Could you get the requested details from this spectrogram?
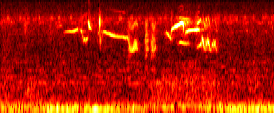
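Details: Male White-tailed stonechat singing a brief, scratchy, high-pitched phrase of quick twittering notes while fanning its tail in the wind, with a faint low rumble of wind.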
